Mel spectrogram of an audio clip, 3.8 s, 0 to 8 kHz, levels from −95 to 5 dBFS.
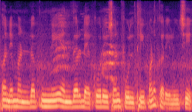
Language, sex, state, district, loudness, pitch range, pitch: Gujarati, female, Gujarat, Gandhinagar, -11 LUFS, 135-155 Hz, 145 Hz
